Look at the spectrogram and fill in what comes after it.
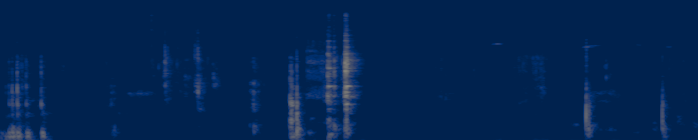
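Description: Someone eating rice mixed with gravy: scattered wet chewing smacks and clicks with short gaps between, the loudest cluster about three seconds in.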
